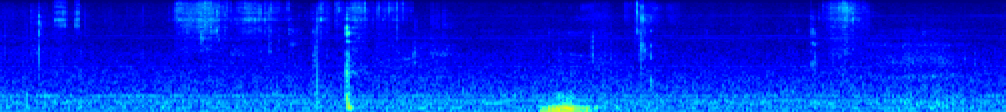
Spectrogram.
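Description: A person chewing a mouthful of soft baked donut with coconut glaze, with faint scattered mouth noises and a short low hum of the voice near the middle.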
